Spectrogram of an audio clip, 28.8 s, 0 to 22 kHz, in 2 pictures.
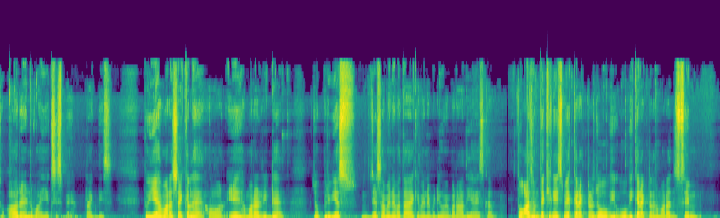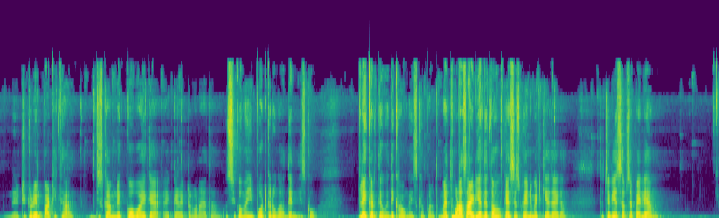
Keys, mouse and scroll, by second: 0.3 r, 4.0-4.3 scroll down 1, 4.3-5.6 middle drag, 5.6 click, 6.8-7.8 middle drag, 7.8-8.1 scroll up 2, 8.1-10.1 shift+middle drag, 11.3-11.7 middle drag, 11.7 scroll down 2, 12.0-21.1 shift+middle drag, 23.0-23.5 middle drag, 23.5-23.8 scroll up 2, 23.8-26.3 shift+middle drag, 26.3-28.1 right drag, 28.1-28.7 middle drag.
